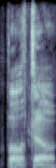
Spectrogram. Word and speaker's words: botho: I know that some of your work involves is it botho or botho philosophy? Oh, too. Botho.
